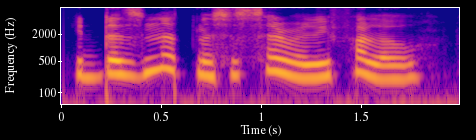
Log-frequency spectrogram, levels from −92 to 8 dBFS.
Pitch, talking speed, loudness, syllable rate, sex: 245 Hz, 150 wpm, -17 LUFS, 6.0 syllables/s, female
